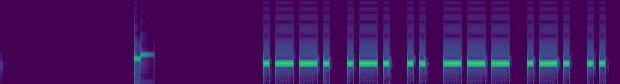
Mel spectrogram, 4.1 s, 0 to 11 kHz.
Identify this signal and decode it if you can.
Morse code, heard as a keyed tone, about 32 wpm, 700 Hz. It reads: PRIORI
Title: Sentences from Top 1600 Words - New Word Drill Alt - 30wpm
